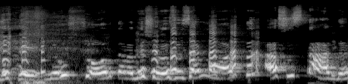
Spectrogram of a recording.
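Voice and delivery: ordinary delivery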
